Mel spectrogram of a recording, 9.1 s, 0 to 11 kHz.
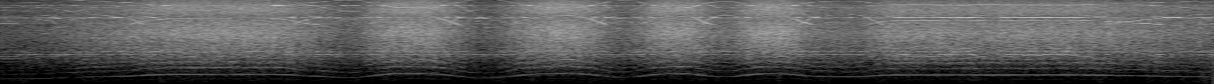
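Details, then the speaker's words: T-Motor 2206 2000KV brushless motor with DAL 6040 prop, strapped to bench, benchtop power supply and servo controller driving UBAD 20A ESC with active braking; clean whine spins up, quick stop-start swoops, then holds steady; healthy motor. "and then slowly ramping up the speed you can hear how fast it will go so this time we've got the propeller on and it's really strapped to the bench"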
